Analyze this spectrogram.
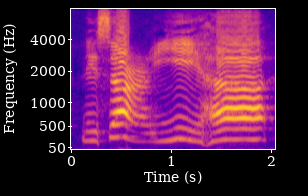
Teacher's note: ہا کو لمبا کرنا آگے الف ہے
